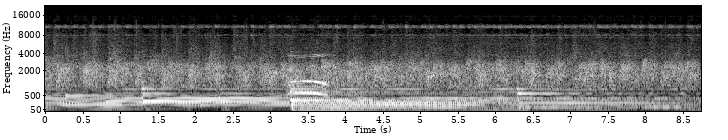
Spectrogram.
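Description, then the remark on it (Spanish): An audience claps steadily in a dense, continuous patter over sustained keyboard chords that shift a few times, with the clapping blending into a bright wash beneath the music. “Vamos un instante más de palmas.”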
